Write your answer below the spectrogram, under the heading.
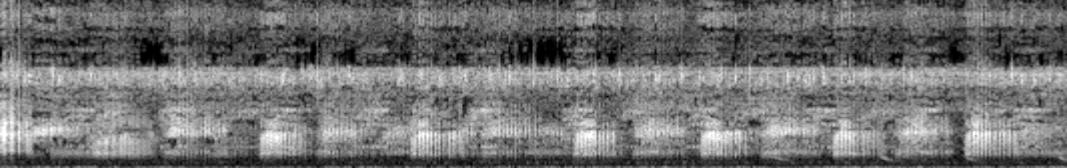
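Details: Toads and tree frogs calling at night: coarse, scratchy croaks sound roughly twice per second, swelling and fading. Occasional short descending chirps slip in over a steady high-pitched background hum.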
